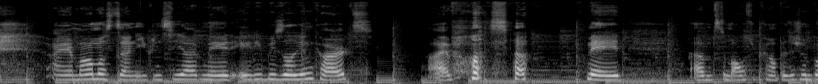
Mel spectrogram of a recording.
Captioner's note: laughing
